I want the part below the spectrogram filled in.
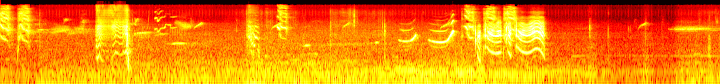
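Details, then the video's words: Parrot making mixed squeaky calls: scattered harsh bursts, then a series of looping, warbled whistles rising and falling, with quiet background between. "Natural Parrot sounds"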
